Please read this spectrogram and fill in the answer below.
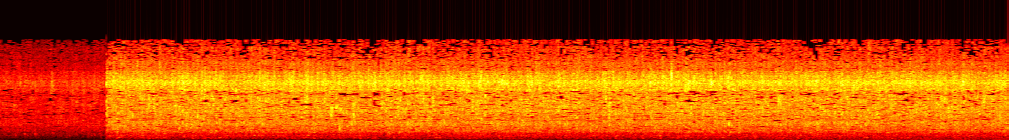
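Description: Small rocky creek running over rocks and little cascades: a steady rush of flowing water. It is faint at first, then comes in suddenly much louder about a second in.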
